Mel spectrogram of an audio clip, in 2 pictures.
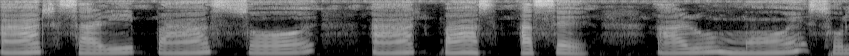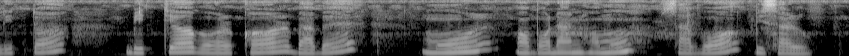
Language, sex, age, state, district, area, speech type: Assamese, female, 30-45, Assam, Jorhat, urban, read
